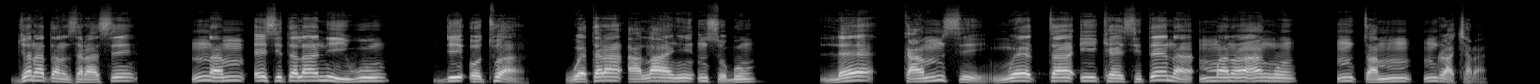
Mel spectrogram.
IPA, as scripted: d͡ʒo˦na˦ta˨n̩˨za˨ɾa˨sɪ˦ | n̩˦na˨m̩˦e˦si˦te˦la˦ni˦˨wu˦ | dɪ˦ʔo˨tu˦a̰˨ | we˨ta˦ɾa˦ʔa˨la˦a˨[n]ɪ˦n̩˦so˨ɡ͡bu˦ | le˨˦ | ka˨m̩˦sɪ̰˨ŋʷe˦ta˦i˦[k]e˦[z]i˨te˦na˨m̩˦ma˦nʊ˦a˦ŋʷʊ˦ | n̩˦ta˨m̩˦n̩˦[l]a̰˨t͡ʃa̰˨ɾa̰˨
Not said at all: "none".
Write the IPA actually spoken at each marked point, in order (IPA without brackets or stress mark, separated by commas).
ɲ, k, s, ɾ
